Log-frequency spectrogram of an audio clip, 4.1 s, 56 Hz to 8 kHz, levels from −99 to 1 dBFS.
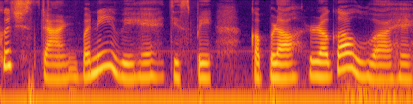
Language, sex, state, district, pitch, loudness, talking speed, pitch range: Hindi, female, Jharkhand, Ranchi, 200 Hz, -15 LUFS, 160 wpm, 190-215 Hz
